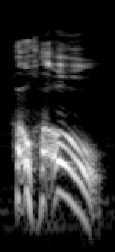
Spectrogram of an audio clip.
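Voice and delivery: big monster laughing at trapped animals; heffalump gloating. Acted. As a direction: boom it out like a gloating beast. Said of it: "in the sort of voice this heffalump".

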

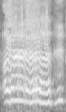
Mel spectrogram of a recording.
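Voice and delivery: hammed-up loud, high dying groan; badly faked death cry; fake death groan. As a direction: groan like a terrible actor dying. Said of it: "like, a terrible fake death scene".

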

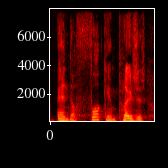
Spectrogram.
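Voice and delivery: ordinary talk

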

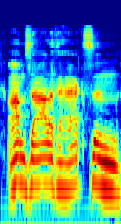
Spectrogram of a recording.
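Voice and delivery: loud, drawn-out scornful yell; witch yelling abuse. A narrator's reading. Opperheks scolding her nervous audience, yelling. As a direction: hurl the insult slowly at the crowd. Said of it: "gilde ze".

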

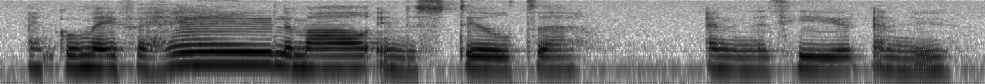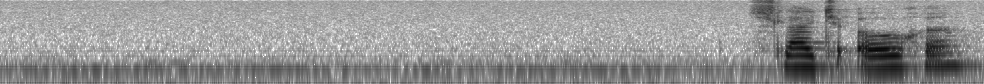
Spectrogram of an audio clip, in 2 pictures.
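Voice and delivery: calm meditation guide, long pauses between phrases; guided meditation. Real, not acted. Guiding a listener through a body scan, calm meditation voice.

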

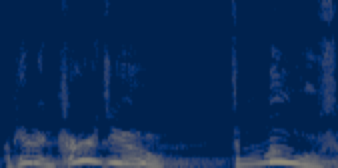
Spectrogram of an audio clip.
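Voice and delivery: high, loud, drawn-out cheer; encouraging call. Pretend. Goose honk as encouragement.

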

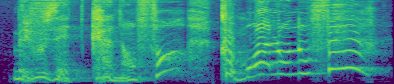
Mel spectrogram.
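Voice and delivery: high, dismayed noblewoman's cry; a lady shocked to find only a child; exclaiming lady. A narrator's reading. Lady sees the boy sent to save her, high and dismayed.

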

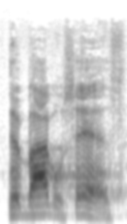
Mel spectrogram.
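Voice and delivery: ordinary delivery

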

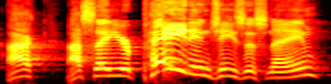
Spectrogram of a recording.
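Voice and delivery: loud, slow, high declaration; declaring aloud. Retold or imitated. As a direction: command the debts to be paid. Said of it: "I'd say".

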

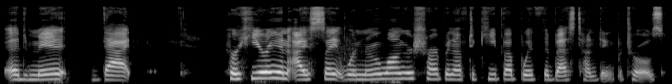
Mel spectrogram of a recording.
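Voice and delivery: ordinary delivery

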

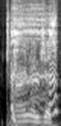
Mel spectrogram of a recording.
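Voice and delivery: ordinary talk

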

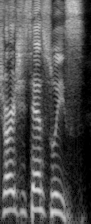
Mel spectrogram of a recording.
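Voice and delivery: put-on loud, very drawn-out Brazilian accent; mock Brazilian accent. Joining in the mockery of David, hammed-up Brazilian accent. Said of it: "quando foi ao Brasil".

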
